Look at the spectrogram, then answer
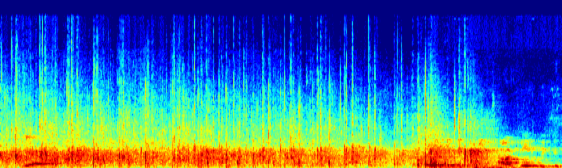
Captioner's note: applause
